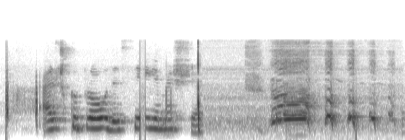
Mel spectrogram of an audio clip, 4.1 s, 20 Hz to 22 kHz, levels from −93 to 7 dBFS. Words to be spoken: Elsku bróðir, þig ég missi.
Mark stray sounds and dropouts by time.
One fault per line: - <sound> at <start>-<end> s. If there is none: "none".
- dropout at 1.4-1.4 s
- laugh at 2.4-4.0 s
